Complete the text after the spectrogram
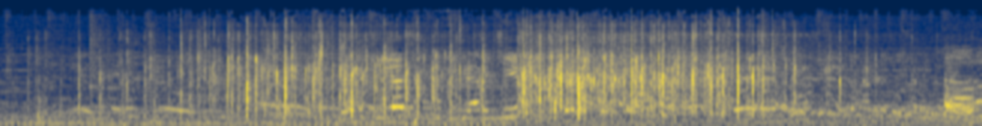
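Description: A crowd of young people claps in rhythm outdoors.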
